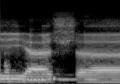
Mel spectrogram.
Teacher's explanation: Masuk dengan mendengung yaitu mendengung ya. Langsung masuk ke huruf ya. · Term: idgham bighunah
